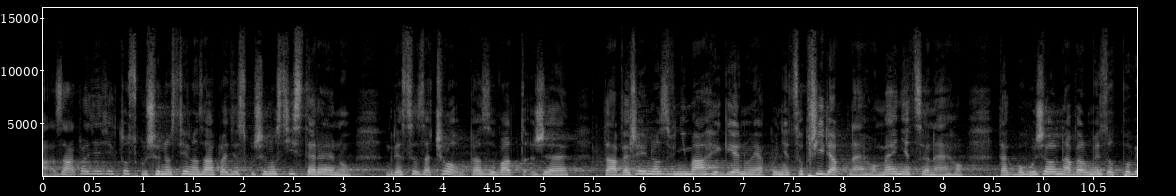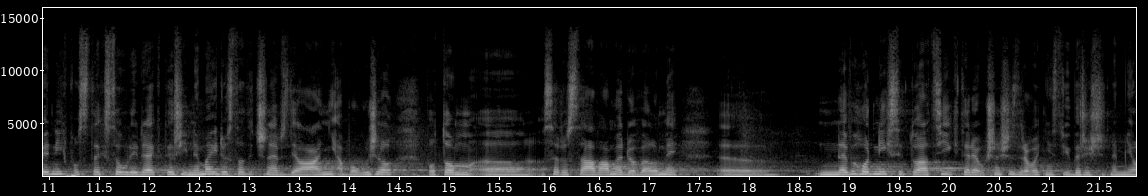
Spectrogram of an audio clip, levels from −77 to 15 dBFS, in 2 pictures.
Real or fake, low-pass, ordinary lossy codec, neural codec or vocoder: real; 14.4 kHz; MP3, 96 kbps; none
